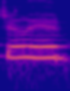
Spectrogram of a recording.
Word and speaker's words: Gillian: I always forget if it's a hard or soft G. I think she said it was Jillian, but now you have me second guessing myself.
